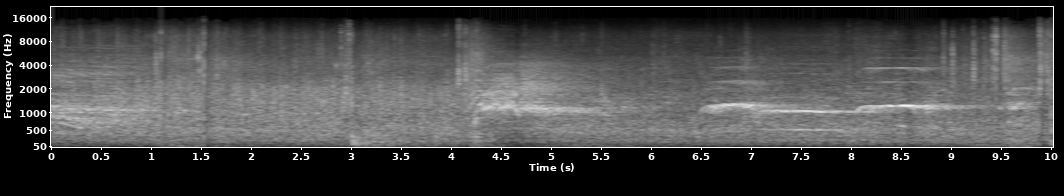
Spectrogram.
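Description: Women's kendo kiai: long, high-pitched shouted cries, each held for a second or more and some rising sharply at the start, as the two fighters press together in a clinch. A few sharp knocks of bamboo shinai and feet on the wooden floor come between the cries, over a steady murmur from the arena.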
